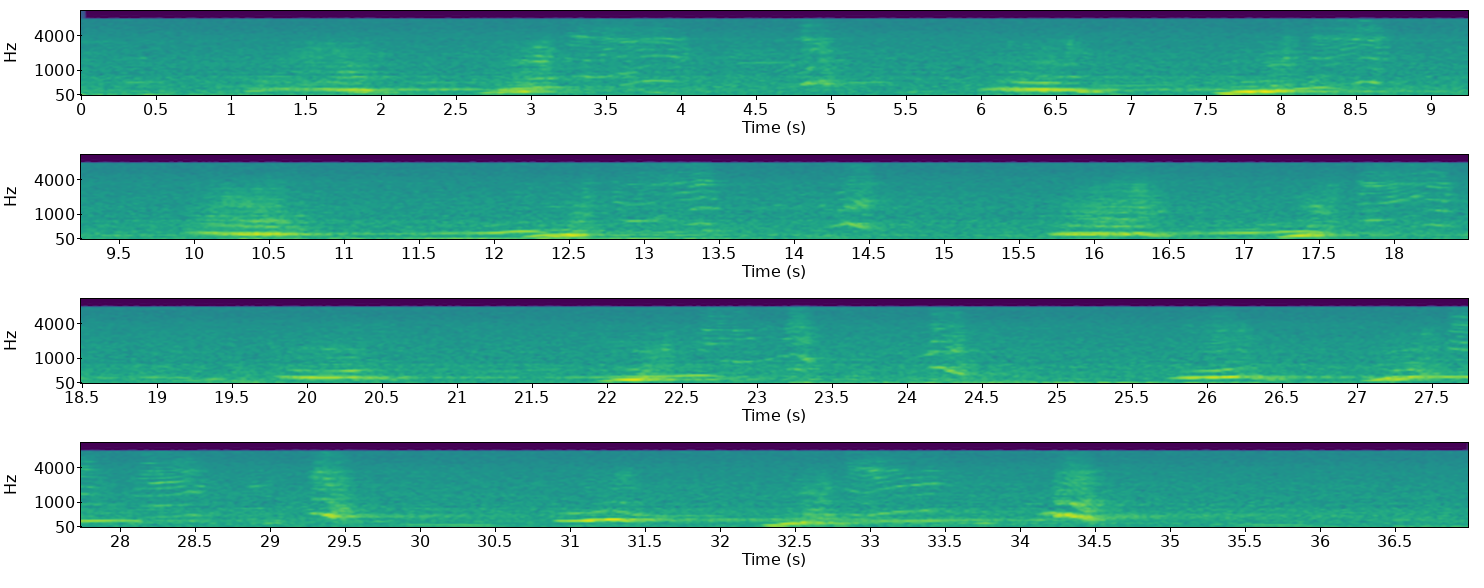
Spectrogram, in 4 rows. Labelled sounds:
2.9	4.1	humpback whale, 1.3 to 4.1 kHz
4.4	4.7	humpback whale, 1.3 to 1.4 kHz
8.2	8.5	humpback whale, 1.5 to 3.8 kHz
12.8	13.5	humpback whale, 0.80 to 5.4 kHz
14.3	14.6	humpback whale, 1.2 to 1.9 kHz
16.0	16.3	humpback whale, 0.80 to 0.90 kHz
17.8	18.4	humpback whale, 1.5 to 3.7 kHz
22.6	23.5	humpback whale, 0.80 to 3.2 kHz
24.1	24.4	humpback whale, 1.1 to 1.6 kHz
27.6	28.5	humpback whale, 1.7 to 5.5 kHz
33.0	33.5	humpback whale, 1.6 to 3.7 kHz
34.2	34.6	humpback whale, 0.80 to 1.2 kHz

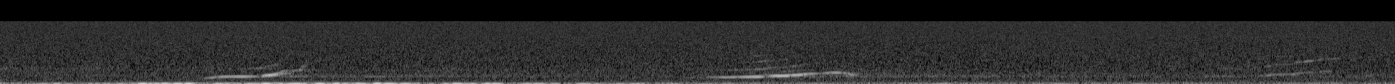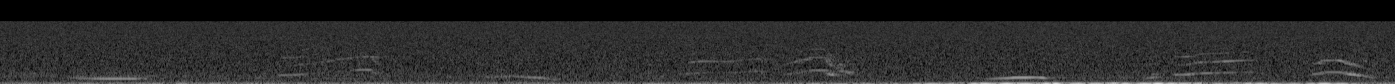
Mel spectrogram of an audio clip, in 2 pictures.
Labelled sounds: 2.5	2.8	humpback whale, 0.80 to 0.99 kHz
12.9	13.4	humpback whale, 0.96 to 1.3 kHz
17.2	17.6	humpback whale, 1.1 to 1.4 kHz
20.8	21.2	humpback whale, 0.99 to 1.2 kHz
21.8	22.3	humpback whale, 0.96 to 1.4 kHz
25.7	26.5	humpback whale, 0.90 to 1.2 kHz
27.1	27.6	humpback whale, 0.80 to 1.2 kHz

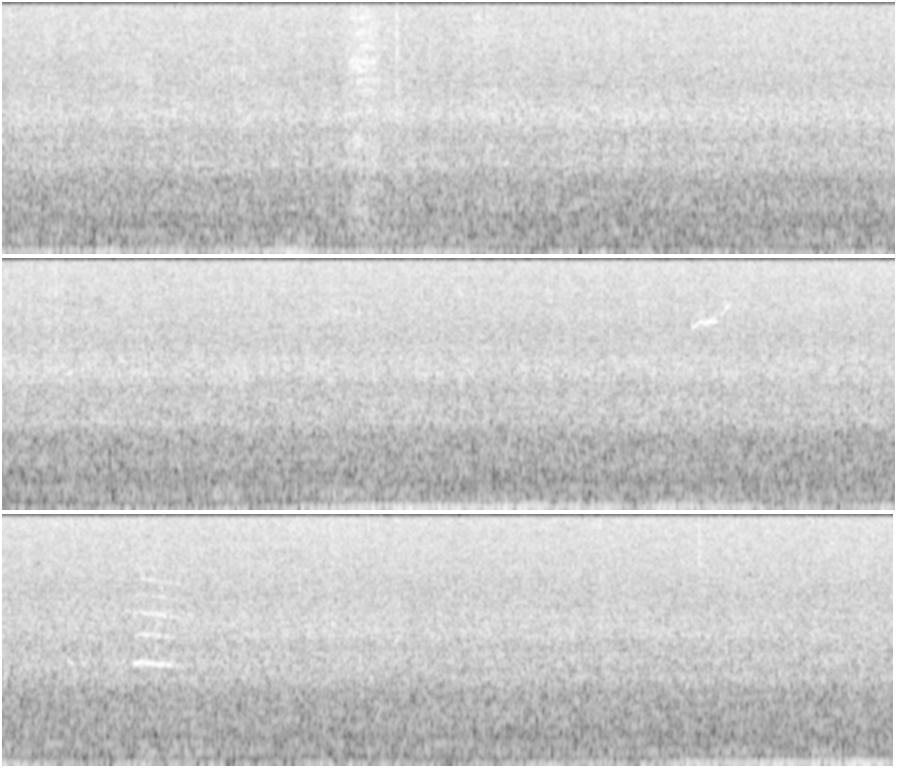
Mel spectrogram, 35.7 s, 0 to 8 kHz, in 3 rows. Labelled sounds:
25.6	26.1	killer whale, Bigg's (transient), 1.2 to 1.3 kHz

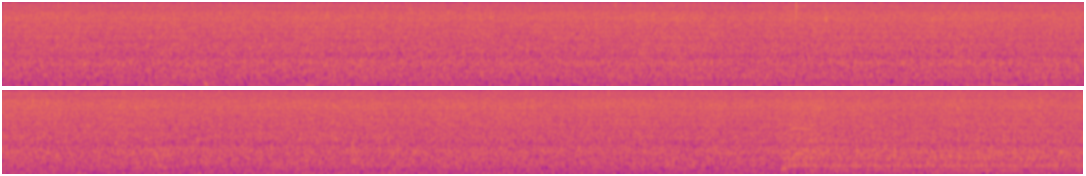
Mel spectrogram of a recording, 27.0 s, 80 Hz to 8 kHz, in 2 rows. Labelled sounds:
23.4	23.7	vessel noise, 1.9 to 2.1 kHz

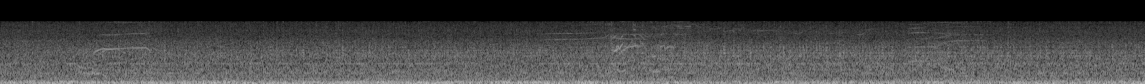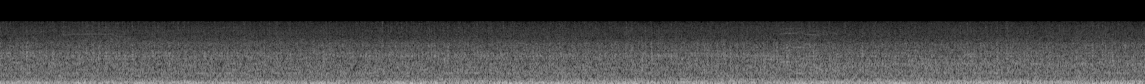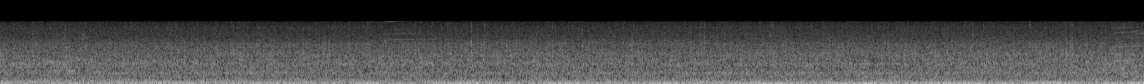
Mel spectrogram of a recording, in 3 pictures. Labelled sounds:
26.6	27.2	killer whale, southern resident, 7.3 to 7.8 kHz

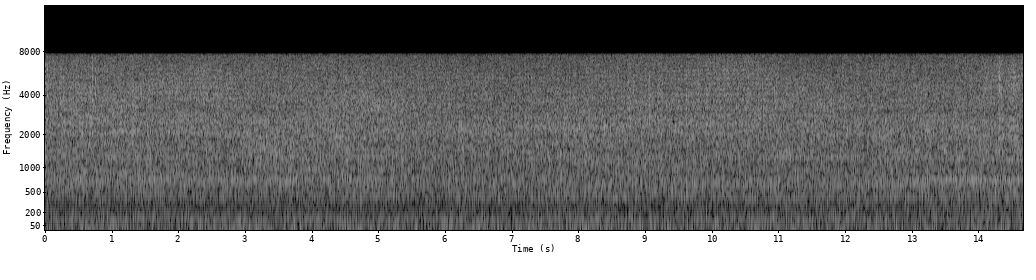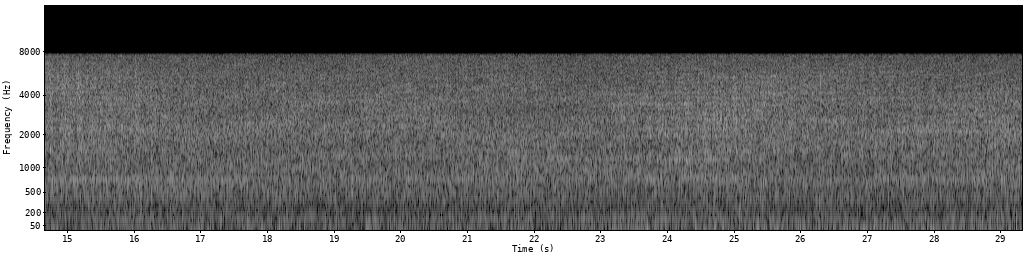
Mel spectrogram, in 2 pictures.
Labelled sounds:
25.1	25.4	vessel noise, 3.0 to 3.1 kHz

